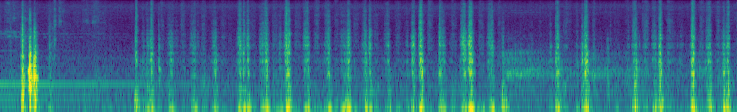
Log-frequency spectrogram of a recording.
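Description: Hand chisel paring the rounded knuckle of a wooden hinge: a quick series of short, crisp cuts and taps, about three or four a second, after one louder knock near the start. It is the fine trimming that lets the hinge turn smoothly.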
